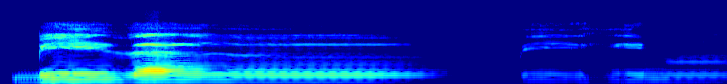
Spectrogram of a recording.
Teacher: Nun ni tukar lafaz mim, bibir jangan rapat sangat.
